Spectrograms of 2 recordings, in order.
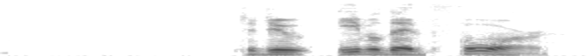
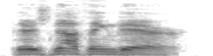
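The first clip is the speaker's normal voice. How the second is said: Ash game line; 3 semitones higher, 6 dB louder than usual. Shown as a demonstration. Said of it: "Ash will say".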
